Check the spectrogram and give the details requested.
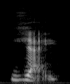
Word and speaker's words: jy: And then jy, you. It's the same y sound, even though it's a J and a Y, because the J in Afrikaans is pronounced as a y sound. Jy.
